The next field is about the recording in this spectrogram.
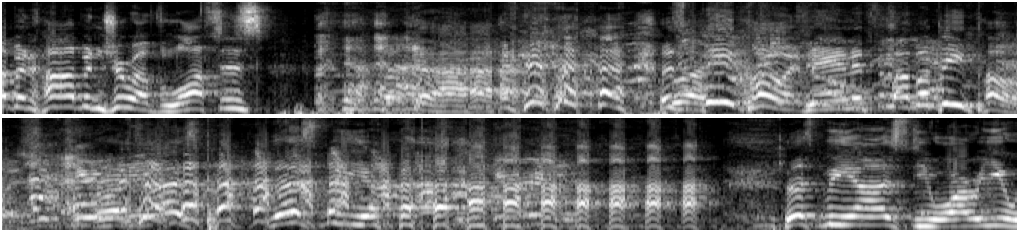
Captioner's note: laughter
